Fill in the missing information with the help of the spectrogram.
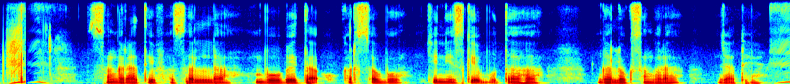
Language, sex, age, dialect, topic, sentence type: Chhattisgarhi, male, 25-30, Eastern, agriculture, statement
